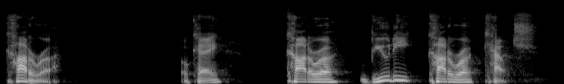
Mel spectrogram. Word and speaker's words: Katera: been crazy but it's Beauty couch and it's Katara okay Katara Beauty Katara couch okay was located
